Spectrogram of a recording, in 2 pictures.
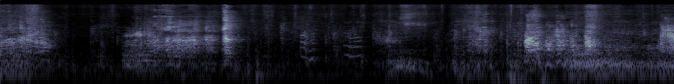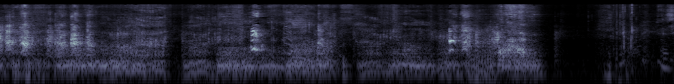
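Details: Young American Pit Bull Terrier still with baby teeth mock-fighting a tolerant rescue pit bull, chewing on him; near-continuous throaty growling and snarling with sharper rising snarls, broken by a few pauses and thumps.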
